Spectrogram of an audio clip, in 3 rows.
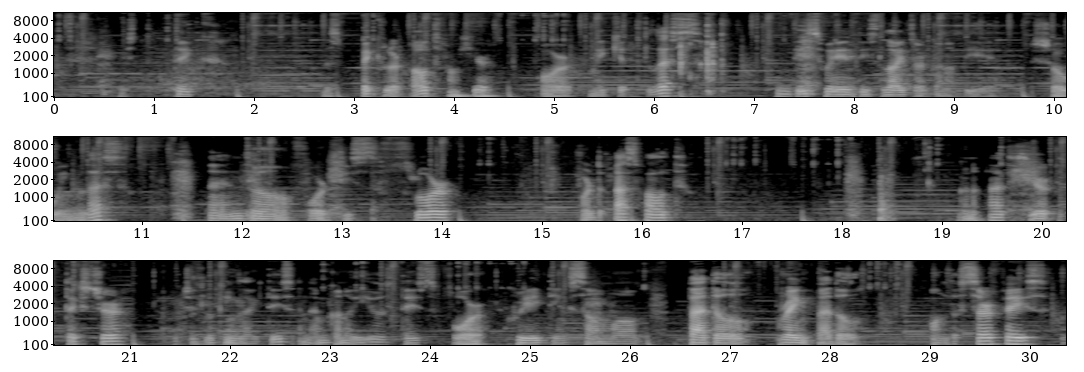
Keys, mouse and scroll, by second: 0.0 click, 1.1 click, 3.1 click, 4.8 click, 5.0 click, 6.3 KP_Decimal, 6.4 KP_2, 6.5 KP_Enter, 7.3 click, 14.4 middle click, 16.8 middle click, 17.0 middle click, 17.7 middle click, 18.9 middle click, 26.1 click, 28.4 click, 28.6 click.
